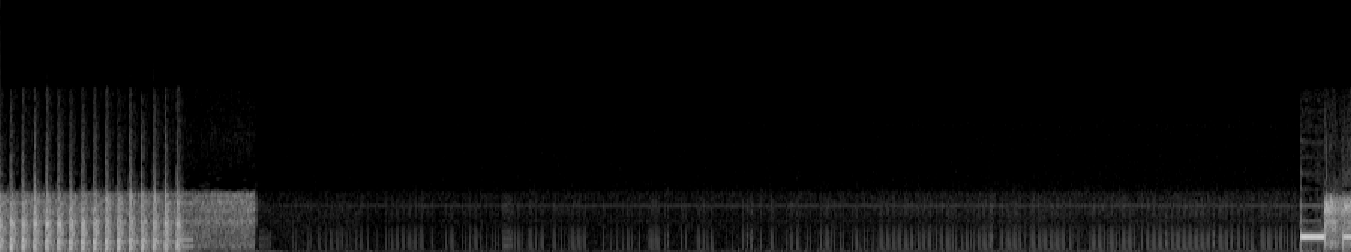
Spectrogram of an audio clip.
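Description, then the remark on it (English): A rapid burst of automatic gunfire aimed at a disabled van, loud and evenly spaced shots for about a second and a half, then a brief ringing tail and near silence with faint crackling, before a loud electronic tone at the end. “Go ahead, shoot it.”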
